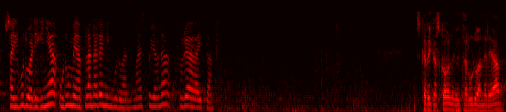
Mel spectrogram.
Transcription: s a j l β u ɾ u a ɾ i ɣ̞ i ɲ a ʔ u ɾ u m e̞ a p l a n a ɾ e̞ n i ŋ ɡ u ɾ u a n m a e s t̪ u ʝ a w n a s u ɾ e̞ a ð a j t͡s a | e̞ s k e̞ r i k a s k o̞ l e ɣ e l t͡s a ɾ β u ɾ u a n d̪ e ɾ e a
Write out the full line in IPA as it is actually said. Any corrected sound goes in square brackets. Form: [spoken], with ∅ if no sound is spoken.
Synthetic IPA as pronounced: s a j l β u ɾ u a ɾ i ɣ̞ i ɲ a ʔ u ɾ u m e̞ a p l a n a ɾ e̞ n i ŋ ɡ u ɾ u a n m a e s t̪ u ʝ a w n a s u ɾ e̞ a ð a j t͡s a | e̞ s k e̞ r i k a s k o̞ l e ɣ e l t͡s a ɾ β u ɾ u a n d̪ e ɾ e a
